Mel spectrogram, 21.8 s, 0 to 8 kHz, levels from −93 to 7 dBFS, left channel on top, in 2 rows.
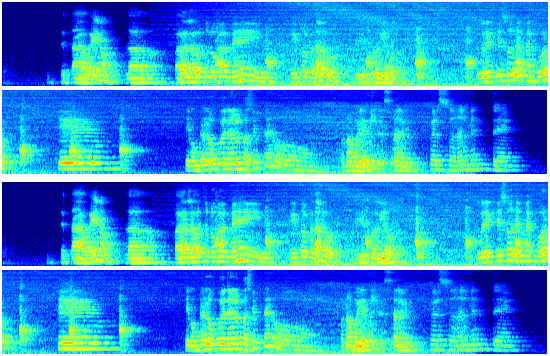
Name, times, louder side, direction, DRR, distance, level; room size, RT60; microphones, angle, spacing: voice 1, 1.4-2.2 2.5-6.7 7.0-8.0 9.5-11.0 12.0-13.3 14.6-17.3 17.7-18.3 18.8-19.2, equal, 45° right, 0 dB, 0.4 m, -28 dB
Ocean, 3.0-20.3, left 1 dB, 90° left, 0.9 m, -43 dB
Tick-tock, 4.3-4.4 5.3-5.5 6.3-6.5 7.3-7.4 7.6-7.7 8.3-8.4 9.3-9.4 10.3-10.4 11.3-11.4 12.3-12.4 13.3-13.4, right 1 dB, 90° right, 0.6 m, -31 dB
voice 2, 18.0-19.2 19.5-21.0, left 2 dB, 25° left, 1 dB, 0.3 m, -39 dB
2.6 x 2.3 x 2.3 m, 0.89 s
head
